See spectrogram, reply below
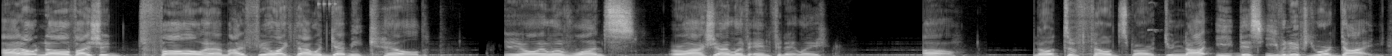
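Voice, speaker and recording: A man's voice: high-pitched, measured pace. A young man giving casual, joking commentary as he plays a game and talks to himself. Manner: joking, self-talk. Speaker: gaming YouTuber.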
